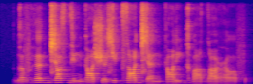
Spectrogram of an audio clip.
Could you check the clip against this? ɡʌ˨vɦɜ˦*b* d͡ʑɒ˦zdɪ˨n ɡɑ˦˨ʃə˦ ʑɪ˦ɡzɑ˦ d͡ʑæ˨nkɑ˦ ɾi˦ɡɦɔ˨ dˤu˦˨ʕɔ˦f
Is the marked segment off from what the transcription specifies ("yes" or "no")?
yes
